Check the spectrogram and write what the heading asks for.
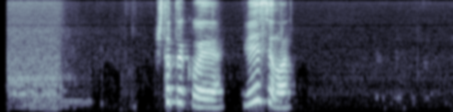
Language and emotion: Russian, positive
